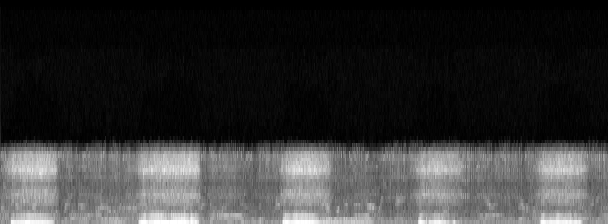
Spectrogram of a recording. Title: Oscar the Cat snoring (Original)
